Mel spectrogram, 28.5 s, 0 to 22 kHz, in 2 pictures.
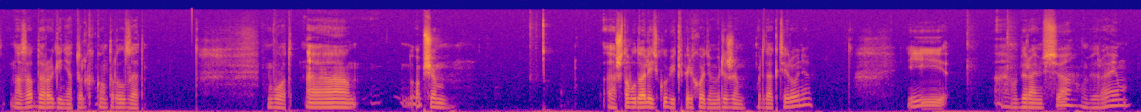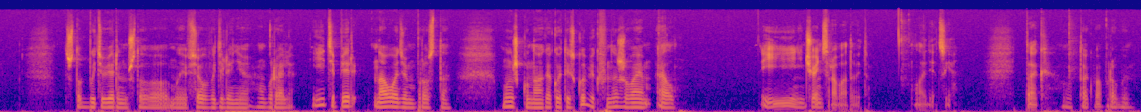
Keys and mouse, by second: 2.5-6.8 middle drag, 7.0 Tab, 12.4 a, 12.9 a, 13.5 a, 22.8 l, 25.9 click, 27.9 l.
